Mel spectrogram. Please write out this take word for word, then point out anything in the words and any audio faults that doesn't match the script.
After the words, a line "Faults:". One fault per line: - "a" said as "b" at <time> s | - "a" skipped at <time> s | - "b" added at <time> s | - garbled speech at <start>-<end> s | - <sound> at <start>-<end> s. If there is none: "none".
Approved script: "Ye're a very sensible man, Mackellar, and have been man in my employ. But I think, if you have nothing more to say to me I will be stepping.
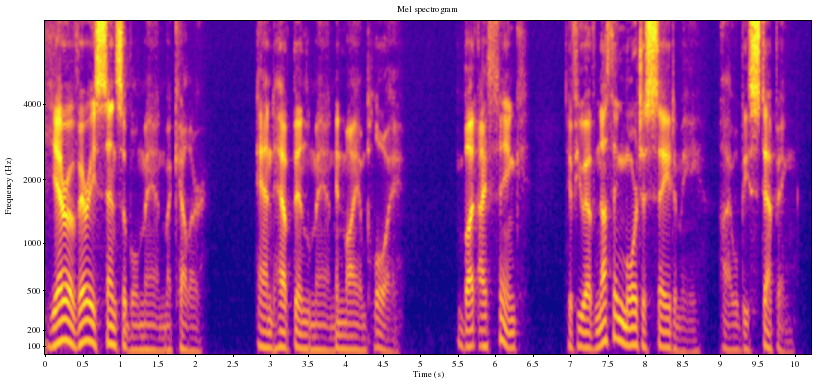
"Ye're a very sensible man, Mackellar, and have been man in my employ. But I think, if you have nothing more to say to me I will be stepping.
Faults:
none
